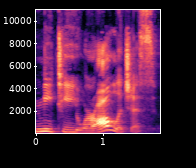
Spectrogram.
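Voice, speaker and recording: A woman's voice: mid-range voice, big pitch swings, slow, bright, forceful tone, heavily acted. A woman voicing a kind, patient mother in a children's book read-aloud, comforting and encouraging. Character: kind, encouraging mother of two young girls.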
